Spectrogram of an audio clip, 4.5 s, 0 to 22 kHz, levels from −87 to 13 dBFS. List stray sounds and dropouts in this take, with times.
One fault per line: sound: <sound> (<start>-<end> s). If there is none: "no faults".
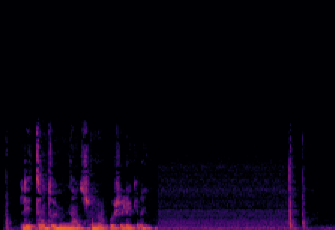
no faults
